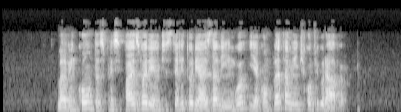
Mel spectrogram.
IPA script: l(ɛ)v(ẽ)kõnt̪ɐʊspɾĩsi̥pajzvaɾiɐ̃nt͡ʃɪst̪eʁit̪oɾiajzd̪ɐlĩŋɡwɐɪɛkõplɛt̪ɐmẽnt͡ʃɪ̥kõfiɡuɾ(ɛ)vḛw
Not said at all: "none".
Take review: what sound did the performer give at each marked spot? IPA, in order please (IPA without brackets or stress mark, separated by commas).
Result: ɛ, ẽ, a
